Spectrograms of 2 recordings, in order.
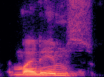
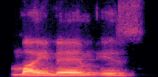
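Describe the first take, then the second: First: The words 'name is' are linked into one. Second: The words 'name is' are said in full. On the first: The speaker calls it right. "how we have to connect words, how we have to drop the sounds" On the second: The speaker calls it wrong. "No, you should not speak like this"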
